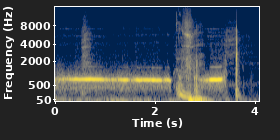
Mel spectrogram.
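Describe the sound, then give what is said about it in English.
Wind whistles through an open window on a very cold day in a steady, piercing tone for a couple of seconds, then a rushing, rumbling gust breaks in, the whistle briefly returns, and a sharp knock ends it. “Oh, yes, I can hear the wind. Let's shut that window.”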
